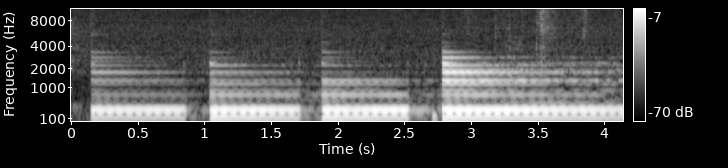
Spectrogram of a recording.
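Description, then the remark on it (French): Four guitar notes plucked with the thumb instead of a pick, all on the same low pitch, each ringing steadily for just under a second before the next. Clear, with no voices. “Là j'ai fait, euh, tu vois de suite le ah. son est pas le même. Pouce.”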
